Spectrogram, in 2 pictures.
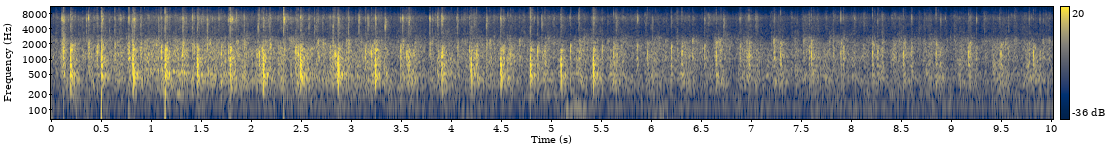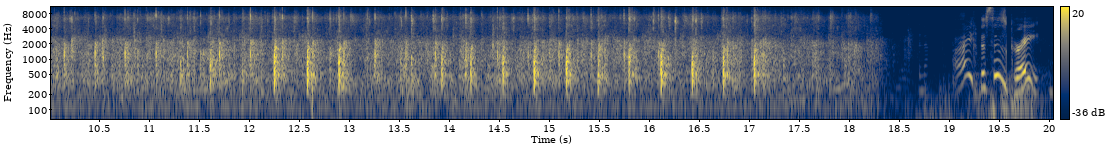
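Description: Sustained, dense applause from a large audience in a Chicago event hall welcoming Marc Benioff as International Executive of the Year, steady and loud for about eighteen seconds before cutting off abruptly.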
